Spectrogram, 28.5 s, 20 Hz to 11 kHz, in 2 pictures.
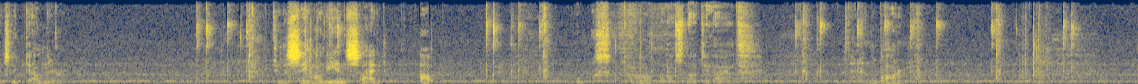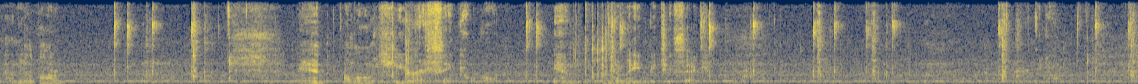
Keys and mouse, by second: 3.9 ctrl+r, 8.4-12.9 middle drag, 12.9 ctrl+r, 13.3 click, 19.2 ctrl+r, 21.7 ctrl+r, 25.9 middle click, 26.7 middle click.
